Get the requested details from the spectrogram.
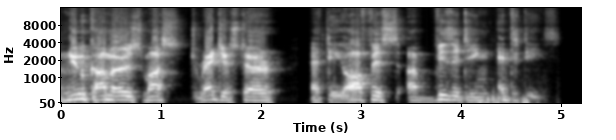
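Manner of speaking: severe, stern, no-nonsense official voice. Narrator reading an announcement to newcomers, in a stern voice. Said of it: "a stern voice says".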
